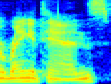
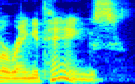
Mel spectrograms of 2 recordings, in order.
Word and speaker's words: orangutan: so uh I just looked up humans and orangutans share 97% DNA they're not our closest relative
